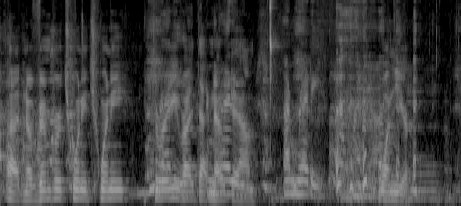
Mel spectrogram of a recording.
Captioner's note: laughter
